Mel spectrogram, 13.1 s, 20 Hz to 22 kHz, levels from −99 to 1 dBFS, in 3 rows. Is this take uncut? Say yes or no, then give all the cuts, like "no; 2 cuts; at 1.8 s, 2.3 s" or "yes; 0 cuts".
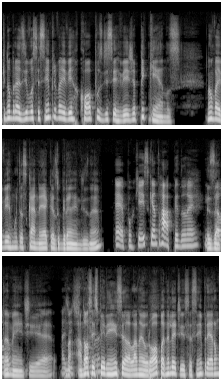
no; 2 cuts; at 5.5 s, 7.5 s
